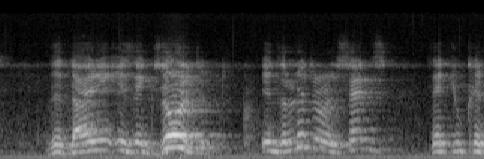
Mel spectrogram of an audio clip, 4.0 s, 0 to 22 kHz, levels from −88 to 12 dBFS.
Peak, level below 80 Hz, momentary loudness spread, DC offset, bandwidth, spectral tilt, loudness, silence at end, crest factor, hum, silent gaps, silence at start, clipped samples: -2 dBFS; -44 dBFS; 17 LU; under 0.1%; 7.6 kHz; -6.5 dB/octave; -18 LUFS; 0 s; 18 dB; none; none; 0.4 s; under 0.1%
